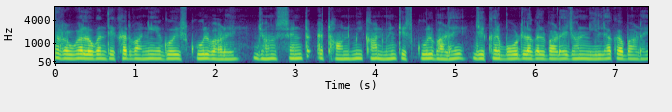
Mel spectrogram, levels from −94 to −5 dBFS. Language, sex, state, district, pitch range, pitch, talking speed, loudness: Bhojpuri, male, Uttar Pradesh, Gorakhpur, 165-180 Hz, 170 Hz, 170 wpm, -20 LUFS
